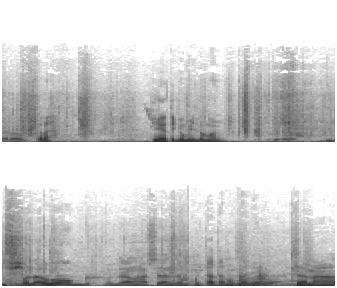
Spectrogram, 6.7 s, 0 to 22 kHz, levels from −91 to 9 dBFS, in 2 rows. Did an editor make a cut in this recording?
yes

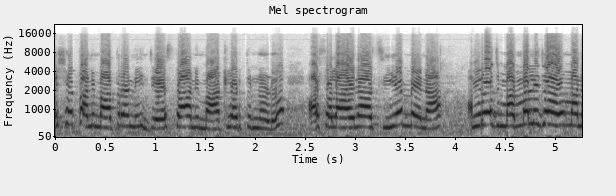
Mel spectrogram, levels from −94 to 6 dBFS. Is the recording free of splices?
no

